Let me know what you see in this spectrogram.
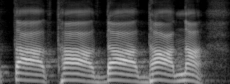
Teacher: इसमें जीभ जा करके हमारे दांतों को टकराती है, तो दंत हो गया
